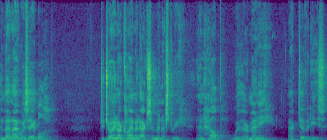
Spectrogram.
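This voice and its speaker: The pace is moderate, broken by long, frequent pauses. Audible room echo surrounds the voice. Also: man, fairly high pitch for a man, fairly even intonation. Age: 80s+. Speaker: church member speaking at service. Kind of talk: testimony. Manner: halting.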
